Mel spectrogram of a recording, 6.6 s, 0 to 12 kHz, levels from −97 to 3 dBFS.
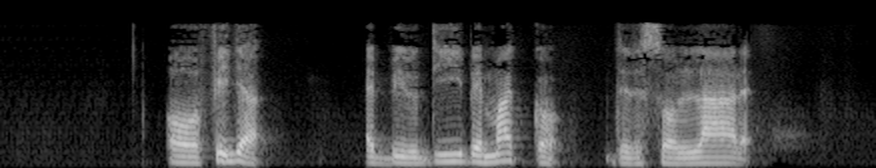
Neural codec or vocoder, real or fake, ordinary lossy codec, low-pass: codec, 16 kHz, 0.4 kbps, LongCat-Audio-Codec; fake; MP3, 32 kbps; 7.2 kHz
